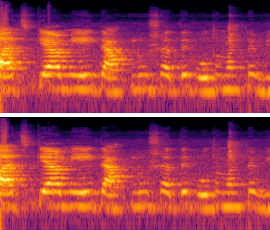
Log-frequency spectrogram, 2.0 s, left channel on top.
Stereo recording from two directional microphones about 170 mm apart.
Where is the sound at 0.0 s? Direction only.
5° left (ahead or behind).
